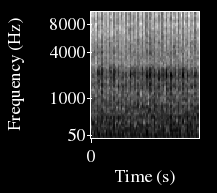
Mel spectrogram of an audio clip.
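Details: Diesel engine that was hard to start, idling after glow plug testing and a 7-10 second glow before starting: a quick, even diesel clatter at steady idle with no misses or stumbles; it runs cleanly.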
